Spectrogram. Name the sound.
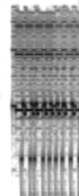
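phone ringing in video game Ace Attorney Investigations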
